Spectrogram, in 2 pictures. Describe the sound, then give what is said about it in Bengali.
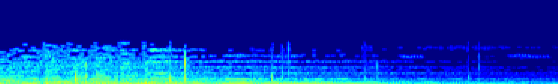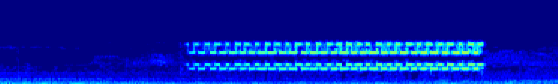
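A mobile phone rings with a warbling electronic tone that holds for about two seconds, after a few sharp clicks and knocks over a low rumble. “পরদিন mobile বাজার শব্দে যখন ঘুম ভাঙল”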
